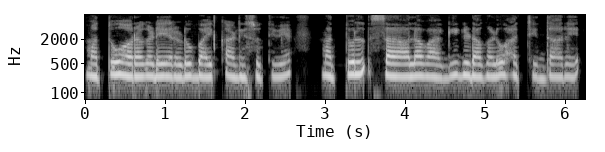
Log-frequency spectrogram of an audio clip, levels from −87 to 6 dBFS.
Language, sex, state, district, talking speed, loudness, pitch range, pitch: Kannada, female, Karnataka, Bidar, 85 wpm, -16 LUFS, 245-265 Hz, 250 Hz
